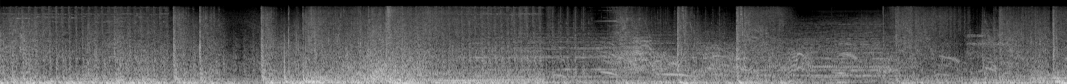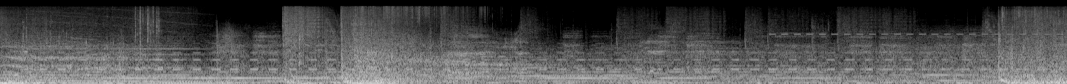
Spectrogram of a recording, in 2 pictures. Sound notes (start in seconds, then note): 11.8 HUD alarm beeps; 18.1 alert intensifies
